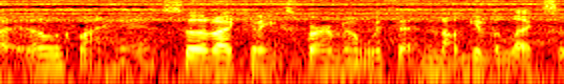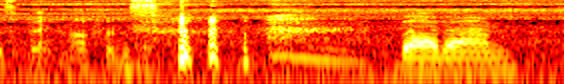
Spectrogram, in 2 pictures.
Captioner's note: laughs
